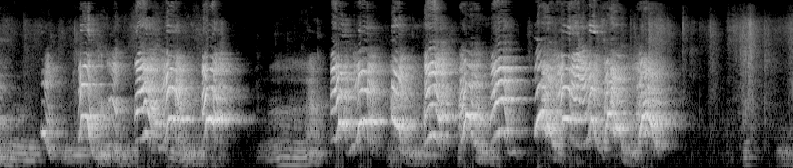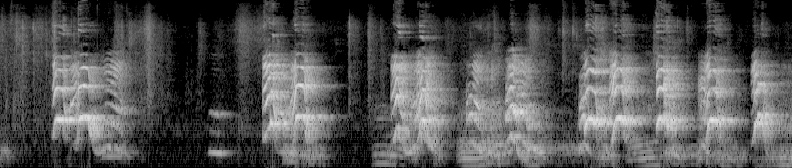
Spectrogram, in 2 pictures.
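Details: Thirteen six-week-old Leonberger puppies tug at a toy, two or three at a time, the rest cheering; dense clusters of shrill, squeaky barks and yips in several long bursts separated by short quiet gaps.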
